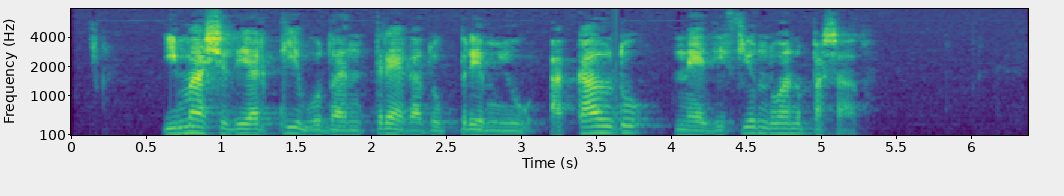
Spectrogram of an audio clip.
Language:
Galician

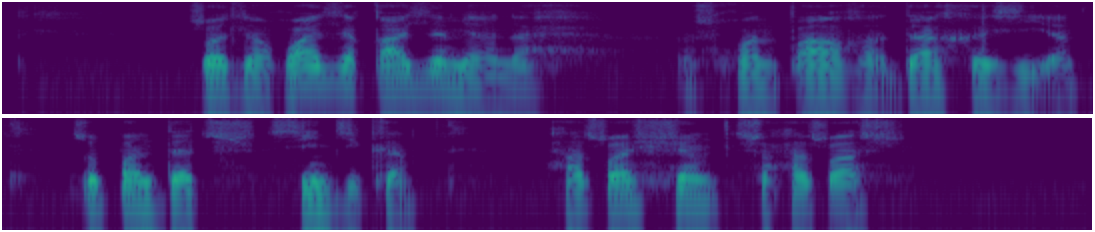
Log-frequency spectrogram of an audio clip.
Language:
Kabardian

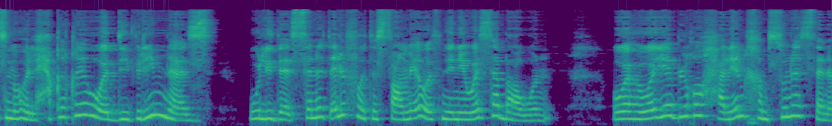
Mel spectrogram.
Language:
Arabic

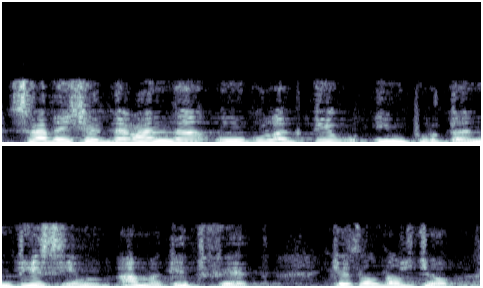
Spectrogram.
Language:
Catalan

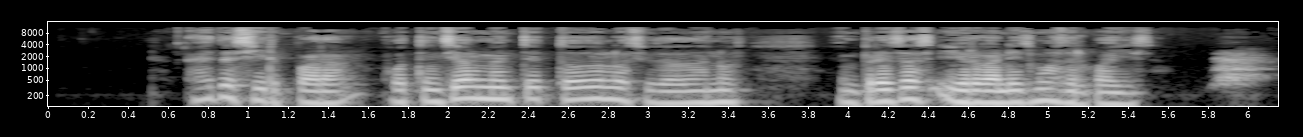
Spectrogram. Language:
Spanish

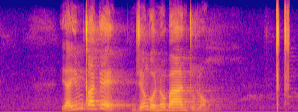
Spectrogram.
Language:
Xhosa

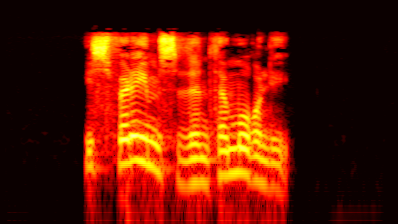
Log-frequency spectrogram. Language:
Kabyle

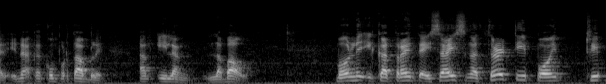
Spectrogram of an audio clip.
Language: Filipino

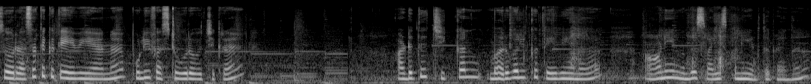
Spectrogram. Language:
Romanian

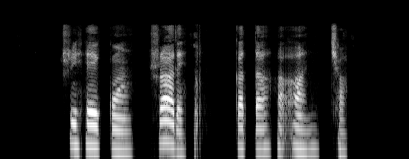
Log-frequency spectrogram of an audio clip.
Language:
Huautla Mazatec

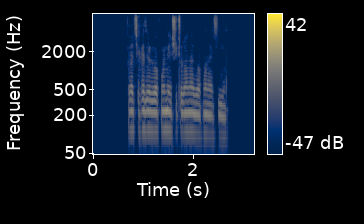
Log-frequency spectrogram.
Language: Pashto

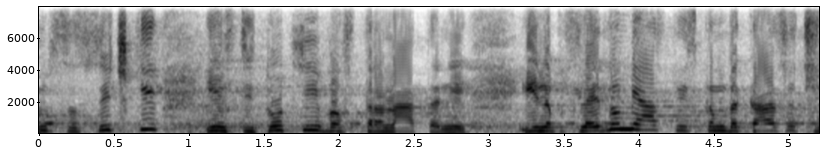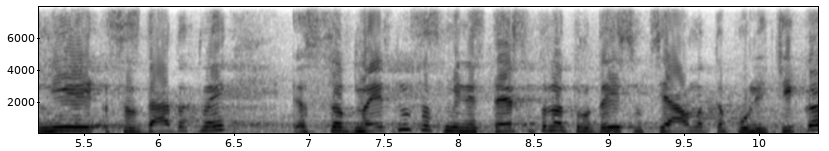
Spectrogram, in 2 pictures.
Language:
Bulgarian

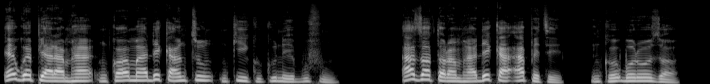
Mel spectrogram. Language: Igbo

